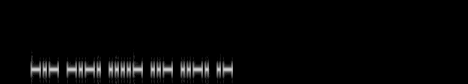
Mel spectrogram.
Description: Morse code, heard as a keyed tone, about 39 wpm, 700 Hz. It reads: KC4UFA
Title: USA Call Signs - 6 Characters - Repeated 2x - 40wpm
